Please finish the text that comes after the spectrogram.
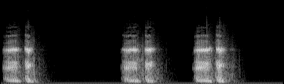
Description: Frosch klingelton kostenlos
Kategorien: Tierstimmen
